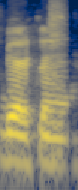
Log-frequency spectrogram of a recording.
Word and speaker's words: Björklinge: And first of all, your hometown, how do you pronounce that? Well, I'll say Björklinge. Like, you can probably say whatever you want. It's probably pretty hard to pronounce, but yeah. Björklinge? It's Björklinge. Yeah.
